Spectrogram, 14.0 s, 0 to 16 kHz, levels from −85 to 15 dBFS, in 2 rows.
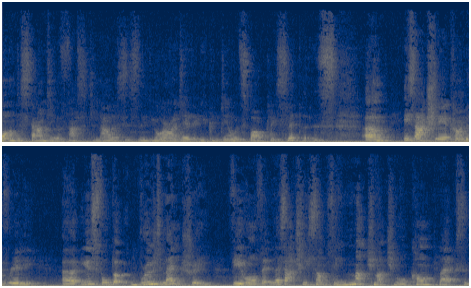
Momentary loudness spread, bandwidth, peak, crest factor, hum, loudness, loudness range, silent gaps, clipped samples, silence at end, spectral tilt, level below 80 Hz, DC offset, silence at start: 12 LU; 15.5 kHz; -4 dBFS; 18 dB; none; -24 LUFS; 6 LU; none; under 0.1%; 0 s; -6.5 dB/octave; -30 dBFS; under 0.1%; 0 s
